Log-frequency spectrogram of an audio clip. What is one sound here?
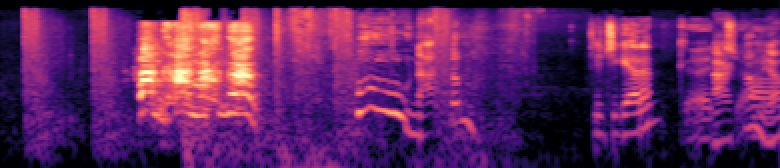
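A young man shouts excitedly into a microphone.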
